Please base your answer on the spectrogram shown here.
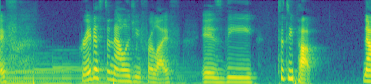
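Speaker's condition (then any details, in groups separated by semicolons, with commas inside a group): No condition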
